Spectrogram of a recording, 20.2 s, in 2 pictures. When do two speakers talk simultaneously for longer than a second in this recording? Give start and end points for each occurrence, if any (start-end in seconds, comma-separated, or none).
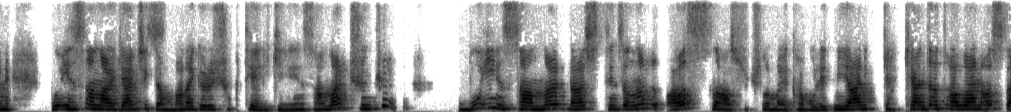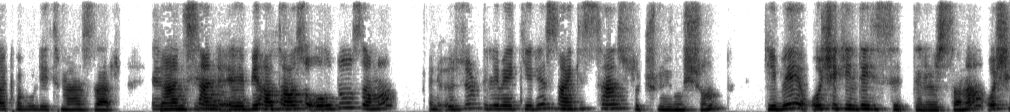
11.7-13.1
